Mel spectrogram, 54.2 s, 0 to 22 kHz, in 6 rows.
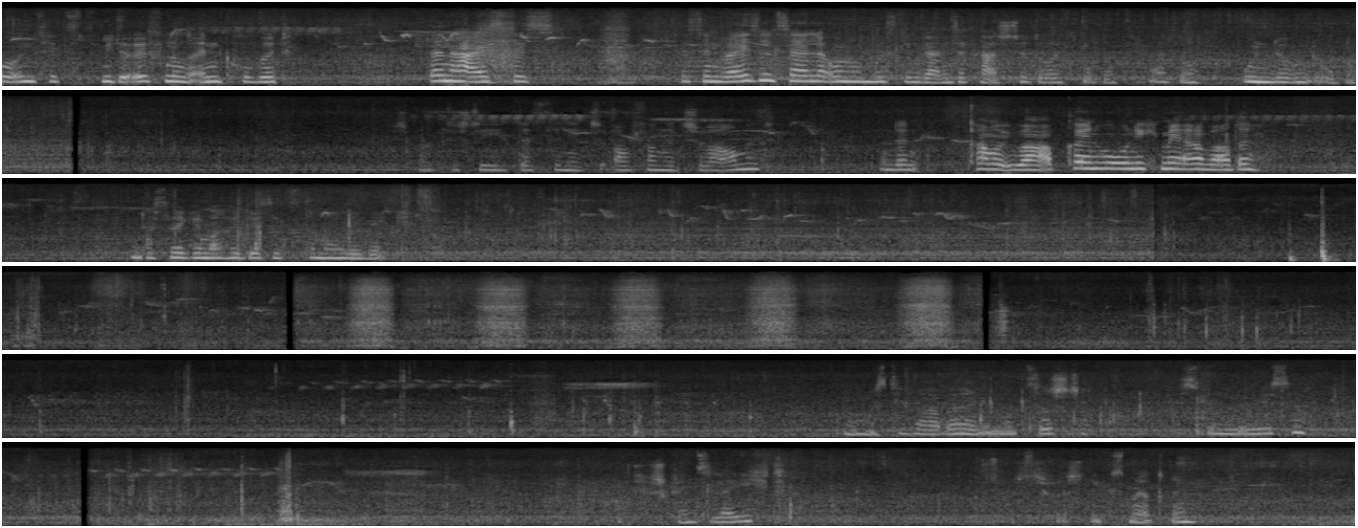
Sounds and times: Bee, wasp, etc.: 0:00.0 - 0:54.1
Fly, housefly: 0:00.0 - 0:54.1.

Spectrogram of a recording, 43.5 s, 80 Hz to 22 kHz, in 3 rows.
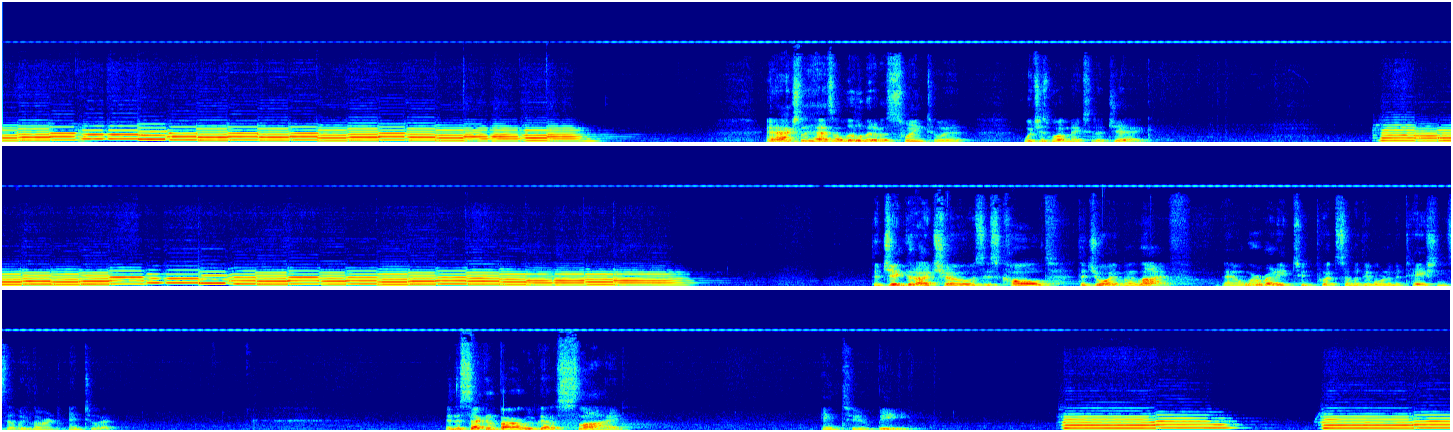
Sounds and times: Music: 0:00.0 - 0:06.6, 0:13.6 - 0:22.0, 0:38.0 - 0:43.4
Speech: 0:07.6 - 0:11.6, 0:23.2 - 0:30.2, 0:33.4 - 0:35.4, 0:37.2 - 0:38.2.

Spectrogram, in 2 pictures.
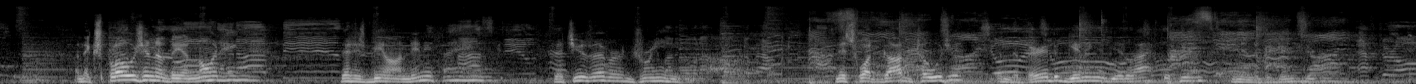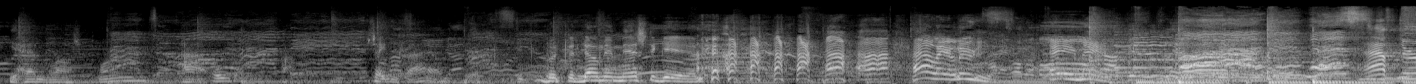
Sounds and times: Music: 0:00.0 - 0:28.3.

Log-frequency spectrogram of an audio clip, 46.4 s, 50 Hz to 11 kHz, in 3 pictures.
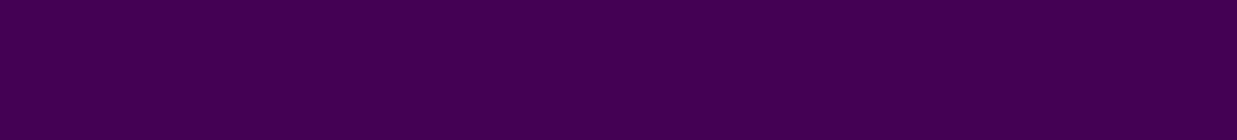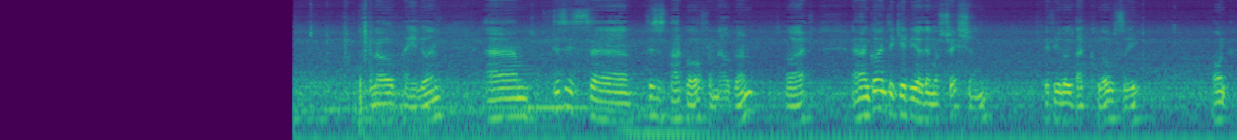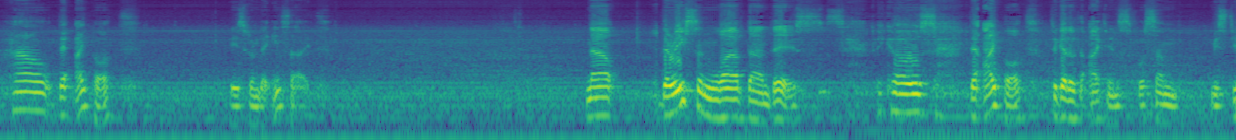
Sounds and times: Speech: 0:20.0 - 0:27.9, 0:28.5 - 0:29.8, 0:30.6 - 0:32.7, 0:33.8 - 0:35.2, 0:38.2 - 0:46.3.

